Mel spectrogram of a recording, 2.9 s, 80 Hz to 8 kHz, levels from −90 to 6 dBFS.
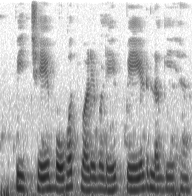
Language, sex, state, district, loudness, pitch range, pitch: Hindi, female, Punjab, Pathankot, -14 LUFS, 170-185 Hz, 180 Hz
